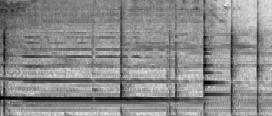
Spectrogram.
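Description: Bansuri (bamboo flute) holding one long note in a slow vilambit gat in Raag Malkauns; the note sinks slightly and fades over about three seconds above a steady drone. Sparse tabla strokes come in from about two seconds in.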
